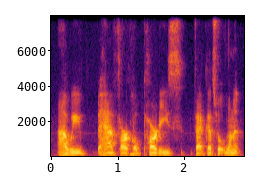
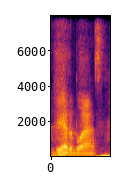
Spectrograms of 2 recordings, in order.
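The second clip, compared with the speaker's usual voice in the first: ordinary delivery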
